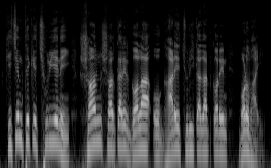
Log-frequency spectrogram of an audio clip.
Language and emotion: Bengali, neutral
